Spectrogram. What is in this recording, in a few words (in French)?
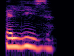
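"elles lisent", French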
